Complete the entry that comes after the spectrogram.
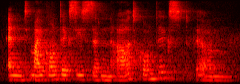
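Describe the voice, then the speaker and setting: A woman with a very deep, low voice is heard amid audible room echo and noticeable background noise. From northern Italy, near the Adriatic coast. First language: Italian. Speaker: artist and researcher. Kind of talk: interview monologue. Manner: hesitant, with fillers and restarts.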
